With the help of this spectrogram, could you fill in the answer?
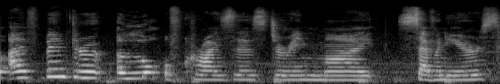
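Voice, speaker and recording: A woman with a Portuguese accent talks very slowly at a fairly high pitch, with noticeable background noise behind her. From Brazil. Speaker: newly qualified doctor and book vlogger. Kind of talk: casual vlog monologue.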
